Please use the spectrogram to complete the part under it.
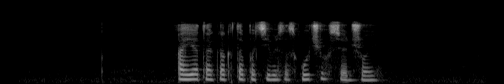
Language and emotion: Russian, neutral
